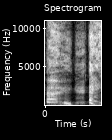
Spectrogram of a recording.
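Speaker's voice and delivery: normal talking voice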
